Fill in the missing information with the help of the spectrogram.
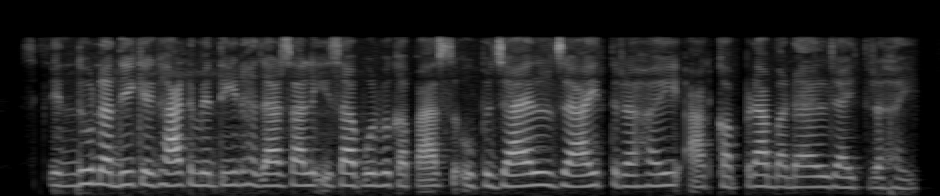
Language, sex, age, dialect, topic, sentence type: Magahi, female, 18-24, Western, agriculture, statement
